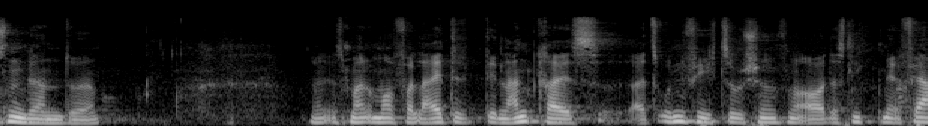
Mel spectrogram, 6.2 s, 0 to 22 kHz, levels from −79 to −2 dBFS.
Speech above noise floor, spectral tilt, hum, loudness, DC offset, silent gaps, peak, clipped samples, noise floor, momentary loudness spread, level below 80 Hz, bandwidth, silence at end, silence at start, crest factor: 27 dB; -6 dB/octave; none; -29 LUFS; under 0.1%; none; -10 dBFS; under 0.1%; -55 dBFS; 11 LU; -54 dBFS; 13 kHz; 0 s; 0 s; 20 dB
